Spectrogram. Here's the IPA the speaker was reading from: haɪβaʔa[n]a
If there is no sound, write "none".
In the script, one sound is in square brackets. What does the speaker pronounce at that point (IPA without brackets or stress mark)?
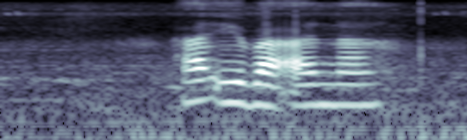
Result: n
